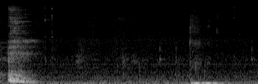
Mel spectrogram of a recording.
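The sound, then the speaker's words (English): Throat clearing into a microphone: a short, harsh rasp at the very start, then near quiet, with a second, softer low rumble close to the end. “Sorry, I just cleared my throat in the microphone.”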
